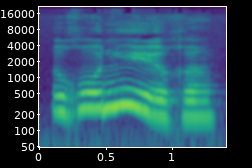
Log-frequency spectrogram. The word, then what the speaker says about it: rognure: R et O, ro. GN, GN c'est gne. Avec le U, cela donne nu. R et E, re. Donc ce mot va se lire ro, nu, re, rognure. De la rognure.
